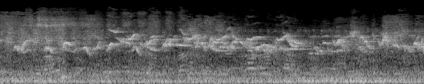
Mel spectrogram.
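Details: At a singing competition in Yogyakarta, Indonesia, a prize-winning greater green leafbird delivers a continuous, varied chatter of quick sliding whistles and trills over a low background of people.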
